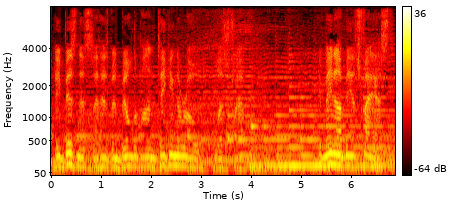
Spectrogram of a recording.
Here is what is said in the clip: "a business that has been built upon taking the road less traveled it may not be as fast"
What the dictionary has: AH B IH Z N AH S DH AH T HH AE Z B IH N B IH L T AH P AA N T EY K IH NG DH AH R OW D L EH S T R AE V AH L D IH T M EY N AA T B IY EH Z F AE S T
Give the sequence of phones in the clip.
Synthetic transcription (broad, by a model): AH B IH Z N AH S DH AH T HH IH Z B IH N B IH L T AH P AA N T EY K IH NG DH AH R OW D L EH S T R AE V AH L IH T M EY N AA T B IY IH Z F AE S T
